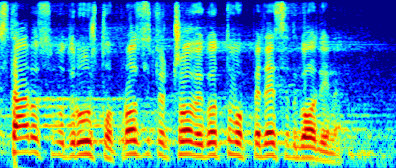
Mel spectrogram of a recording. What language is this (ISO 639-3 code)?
srp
